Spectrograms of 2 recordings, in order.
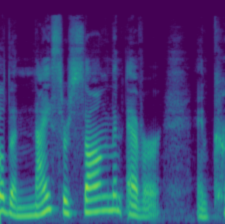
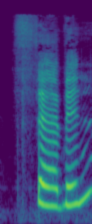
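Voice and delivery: high little pig voice; a small piglet answering; piggy boy voice; 10 semitones higher than usual. A narrator's reading. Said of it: "said Flop".

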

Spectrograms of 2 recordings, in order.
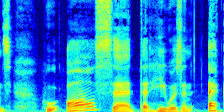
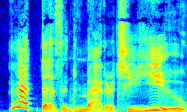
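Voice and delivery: sly witch voice. Acted. Witch rebuffs soldier.

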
